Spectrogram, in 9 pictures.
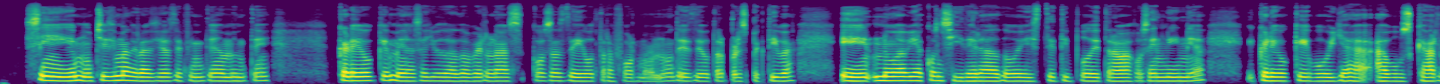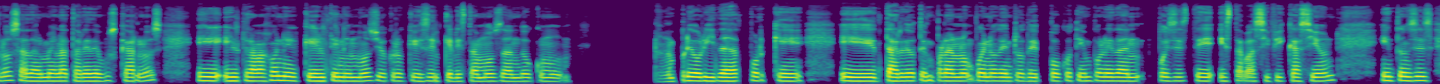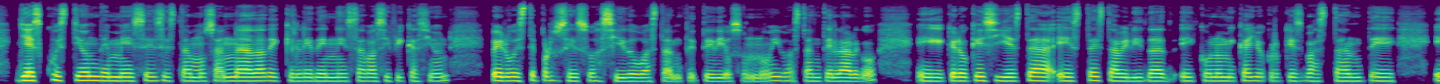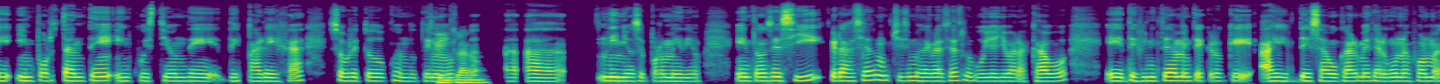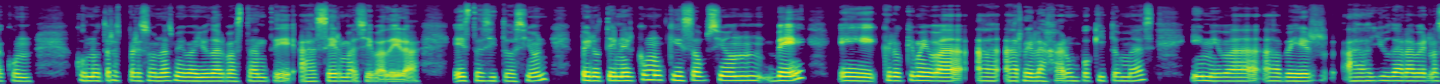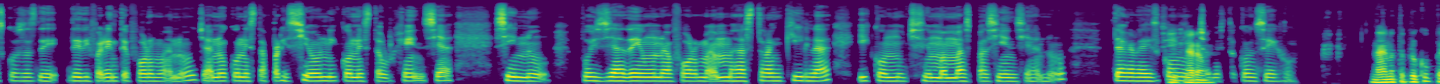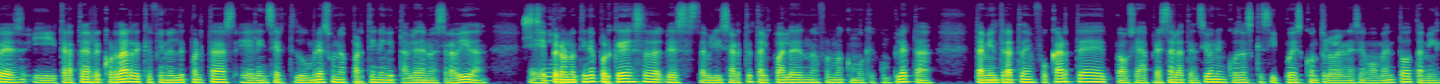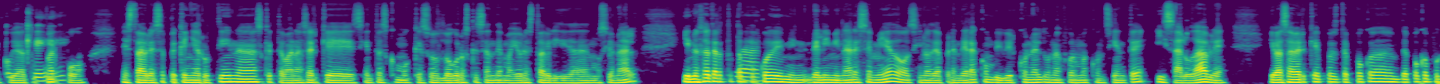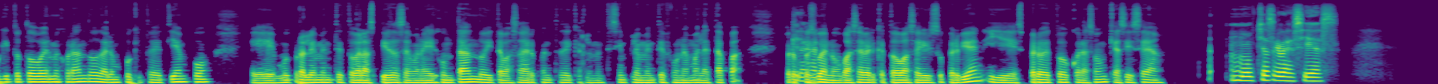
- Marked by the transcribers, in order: other noise; other background noise; tapping
- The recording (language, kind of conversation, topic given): Spanish, advice, ¿Cómo puedo preservar mi estabilidad emocional cuando todo a mi alrededor es incierto?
